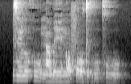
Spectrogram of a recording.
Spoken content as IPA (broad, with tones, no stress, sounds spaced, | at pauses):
z ĩ˦ l u˦ h uː˦˨ ŋ ã˨ w eː˨ n ɔ˨˦ f oː˦˨ t ɪ˨ b uː˦ kʰ uː˨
